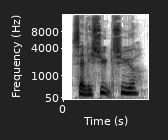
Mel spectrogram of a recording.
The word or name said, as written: salicylsyre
